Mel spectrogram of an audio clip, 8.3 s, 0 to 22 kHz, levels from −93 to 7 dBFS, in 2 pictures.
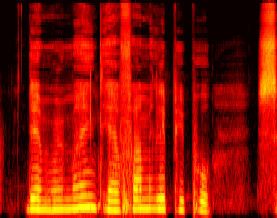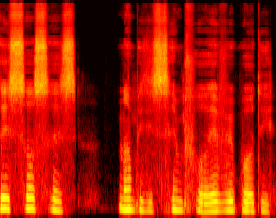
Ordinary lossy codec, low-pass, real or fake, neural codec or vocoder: none; none; fake; vocoder, 48 kHz, 128 mel bands, Vocos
